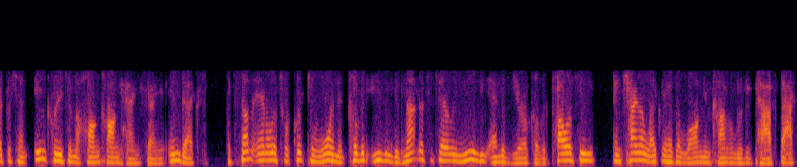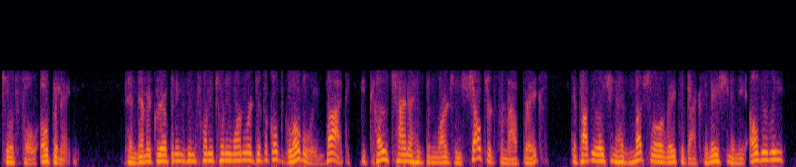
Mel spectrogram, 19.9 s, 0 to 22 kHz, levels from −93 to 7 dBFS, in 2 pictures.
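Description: Tandem speech coding runs through the whole clip. The speech shows the compounded damage of being decoded and re-encoded several times in a row, which fits a path with three low-rate speech coders, GSM full rate, G.729A and GSM full rate again, linked by G.711 stages. Each model-based coder re-approximates the previous one's errors, so the voice comes out rougher, noisier, muffled and warbly, with nothing above 3.8 kHz.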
